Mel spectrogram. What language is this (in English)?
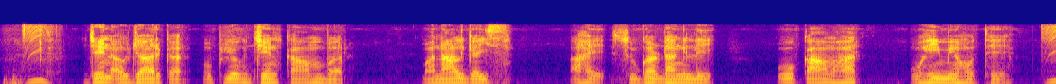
Chhattisgarhi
